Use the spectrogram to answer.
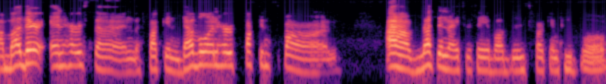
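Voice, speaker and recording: An animated woman talks at a fairly quick pace and medium pitch, with ordinary pitch variation. Her loudness swings widely. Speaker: entrepreneur livestreamer. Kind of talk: casual livestream chat reading comments. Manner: fast.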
